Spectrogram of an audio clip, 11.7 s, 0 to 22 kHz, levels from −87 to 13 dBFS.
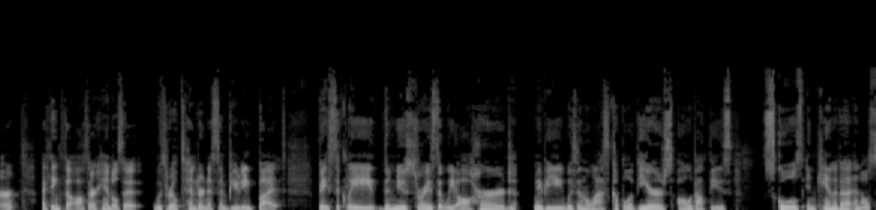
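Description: At 3.17 s the speech turns abruptly duller, with nothing above 14.9 kHz and more codec artefacts, without any gap. This is an adaptive stream at a lower bitrate. The player switched down mid-stream, which fits AAC at 96 kbit/s giving way to HE-AAC at 24 kbit/s.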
